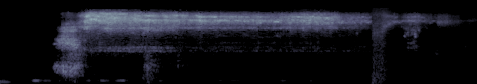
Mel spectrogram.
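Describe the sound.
A person imitates a snake with a long, steady hiss lasting about three seconds after a quick breath in, as a breathing exercise with a long out-breath, fairly loud, ending with a brief breathy puff.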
